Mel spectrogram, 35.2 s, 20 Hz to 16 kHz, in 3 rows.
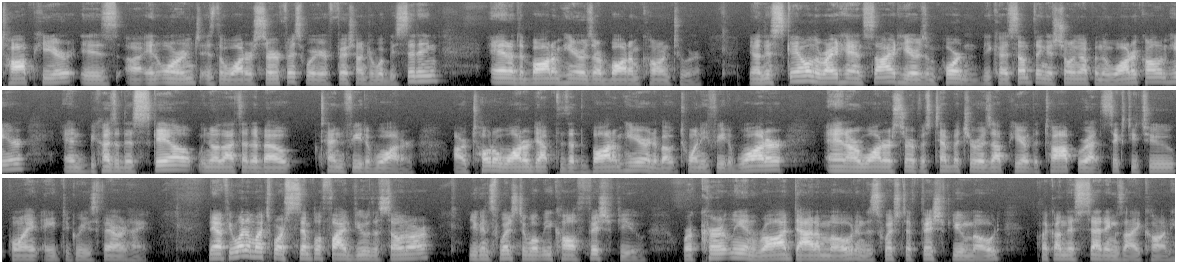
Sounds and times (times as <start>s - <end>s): Speech: 0.0s - 25.0s, 25.6s - 35.2s.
